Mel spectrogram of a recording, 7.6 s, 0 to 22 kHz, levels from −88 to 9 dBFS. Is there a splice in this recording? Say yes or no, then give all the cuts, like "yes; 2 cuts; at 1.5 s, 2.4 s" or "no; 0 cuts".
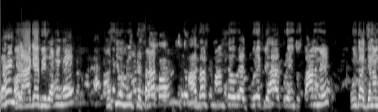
no; 0 cuts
